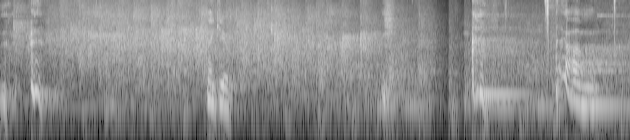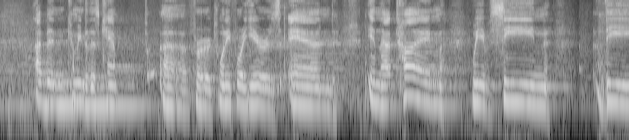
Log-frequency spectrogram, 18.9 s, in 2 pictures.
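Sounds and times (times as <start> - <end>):
laughter: 0.0 - 6.4, 7.0 - 18.8
audience applause: 0.0 - 13.1
speech: 3.1 - 3.6, 8.6 - 9.1, 10.0 - 18.8.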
